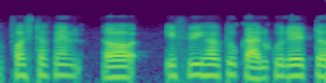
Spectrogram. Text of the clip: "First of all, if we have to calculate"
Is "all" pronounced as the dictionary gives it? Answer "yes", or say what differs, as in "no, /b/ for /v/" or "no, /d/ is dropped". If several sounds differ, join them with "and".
no, /n/ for /l/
